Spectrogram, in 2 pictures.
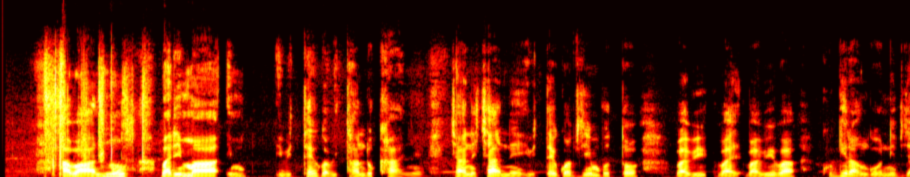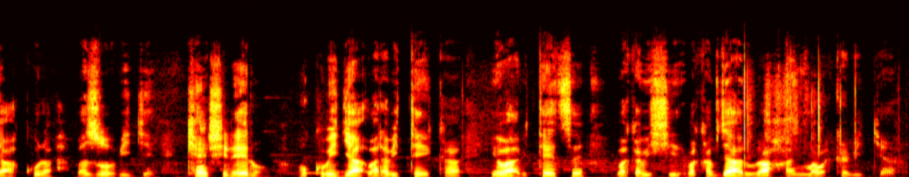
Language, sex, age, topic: Rundi, male, 36-49, agriculture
